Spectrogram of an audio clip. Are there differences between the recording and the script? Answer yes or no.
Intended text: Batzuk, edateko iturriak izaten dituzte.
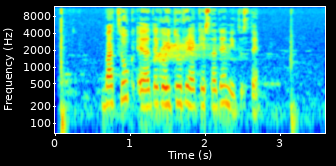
no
